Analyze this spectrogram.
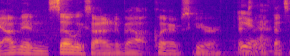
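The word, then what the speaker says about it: Clair Obscur: I've been so excited about Claire Obscure.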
